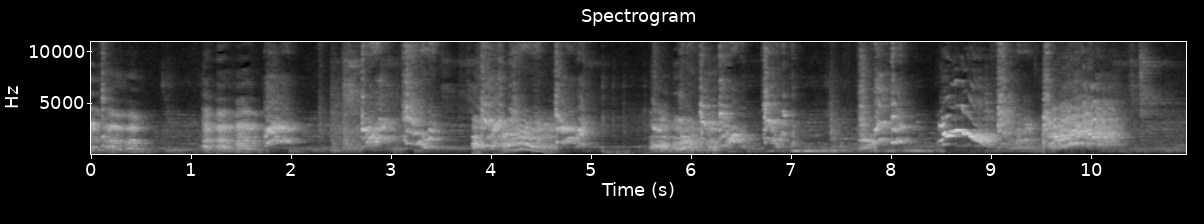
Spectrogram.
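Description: Green-winged macaw vocalizing in short bursts about once a second, some sliding down in pitch, along with music from a television.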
